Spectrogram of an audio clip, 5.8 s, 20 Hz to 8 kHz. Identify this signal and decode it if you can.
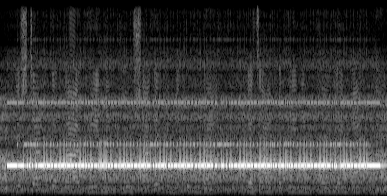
RTTY (75 baud, 850 Hz shift), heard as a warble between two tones, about 1700 Hz centre, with radio static, room echo and speech in Manipuri. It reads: 1066 2225 6449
